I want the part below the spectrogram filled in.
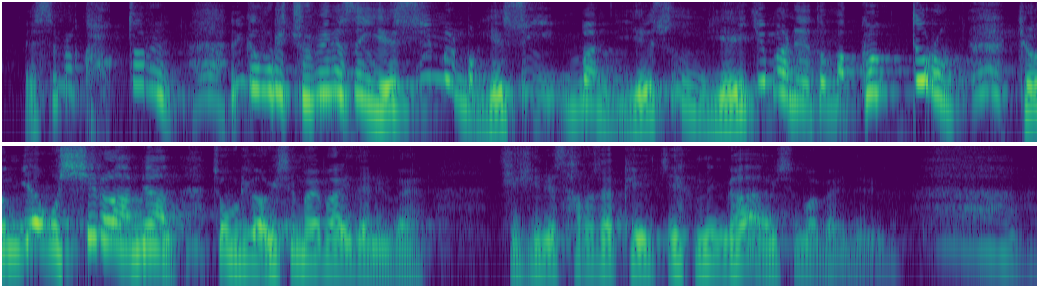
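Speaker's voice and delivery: ordinary talk, nothing marked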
